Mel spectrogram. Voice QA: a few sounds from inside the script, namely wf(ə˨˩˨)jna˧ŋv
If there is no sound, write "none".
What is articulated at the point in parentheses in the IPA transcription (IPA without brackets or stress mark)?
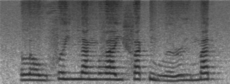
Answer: ə˧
